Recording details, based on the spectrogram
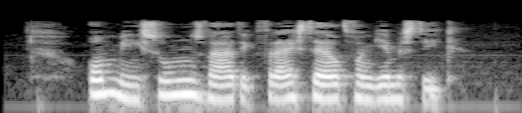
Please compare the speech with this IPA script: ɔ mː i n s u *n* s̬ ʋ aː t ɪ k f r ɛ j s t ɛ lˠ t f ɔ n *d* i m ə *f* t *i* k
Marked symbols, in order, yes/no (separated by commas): yes, no, no, yes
